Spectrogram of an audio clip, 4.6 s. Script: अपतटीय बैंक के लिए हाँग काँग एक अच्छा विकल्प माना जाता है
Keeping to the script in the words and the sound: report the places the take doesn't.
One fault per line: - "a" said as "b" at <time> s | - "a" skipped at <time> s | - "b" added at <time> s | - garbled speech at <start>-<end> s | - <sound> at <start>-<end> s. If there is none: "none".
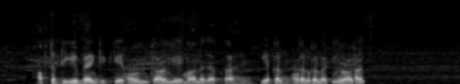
- "लिए" skipped at 1.2 s
- "अच्छा विकल्प" skipped at 1.9 s
- garbled speech at 2.6-3.7 s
